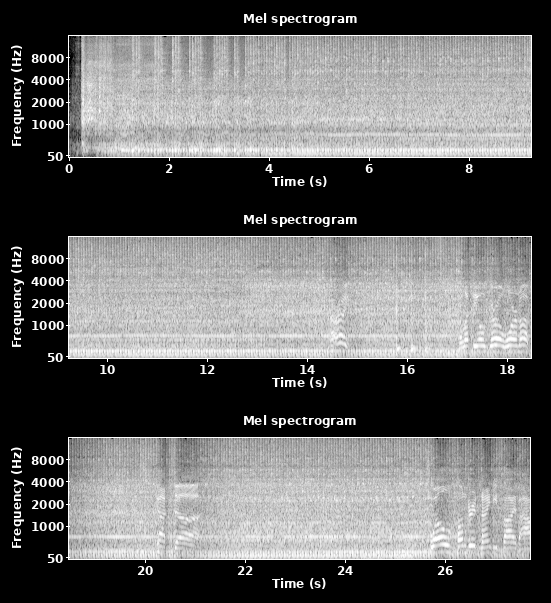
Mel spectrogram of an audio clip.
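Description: A small engine idles steadily close by.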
